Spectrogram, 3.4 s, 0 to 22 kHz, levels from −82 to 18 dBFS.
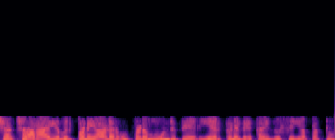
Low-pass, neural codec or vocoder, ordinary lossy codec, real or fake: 3.6 kHz; codec, 32 kHz, 1.9 kbps, SNAC; none; fake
